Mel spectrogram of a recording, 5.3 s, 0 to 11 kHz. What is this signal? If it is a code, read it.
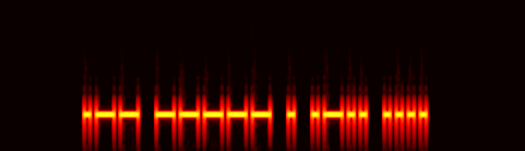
Morse code, heard as a keyed tone, about 20 wpm, 700 Hz. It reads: W0ELH
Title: USA Call Signs - 5 Characters - 4x Character Spacing - 20wpm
